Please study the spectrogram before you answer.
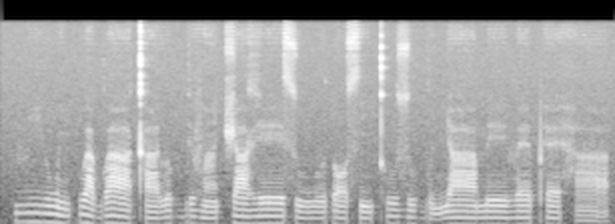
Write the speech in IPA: βiː˦wĩ˨ kʷa˦˨ɡʷaː˦˨ kʰa˨lʊ˦ɡ͡bɪ˦vã˨˦ t͡ʃa˦ ɣeː˦su˨wʊ˨˦ ɗɔ˨sĩ˨kʰu˦ zu˦ɡʷɪ˨ ɲaː˦meː˦ βɛ˦pʰɛ˦ ha˨

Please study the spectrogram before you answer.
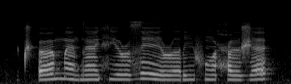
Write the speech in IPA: t͡ʃʼœ mɛ̃dɛ̃fʲøɹ zeɹə ɾifũ ħøʒɛ

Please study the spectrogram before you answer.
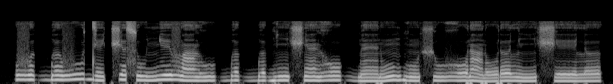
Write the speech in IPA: və˧ɡ͡bə˧vu˦ de˨t͡ʃə˦su˨ ɲe˦ vã˨ɣu˨ɡ͡bə˦˨ ɡ͡bə˧ɡĩ˧ ʃɛ̃˧ ɣo˦ ɡ͡bɛ̃˨ɾũ˦ ɡũ˧ʃu˦ ɣo˦ɾã˨ ɾo˨˦ɾə˦ lĩ˨˦ ʃeː˧lə˦

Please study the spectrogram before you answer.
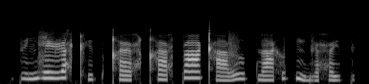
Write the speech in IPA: py˨nze˦ɭɪ˥ħʈʰy˩p qʰy˩ħqʰu˨ħ pɑ˥kʰɑ˩ vu˦p ɳɑ˨xu˥p mby˩ħ y˨p

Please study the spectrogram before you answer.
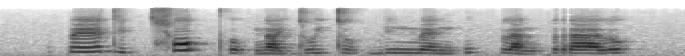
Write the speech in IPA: pɛː˦˥di˨˩t̚t͡ɕʰɔ˥˩ʔ pʰo˨˩k̚na˨˩jduː˦˥jtu˨˩ʔ bi˧nmɛː˨˩ŋpu˥˩k̚pla˩˦n praː˧lo˥˩k̚

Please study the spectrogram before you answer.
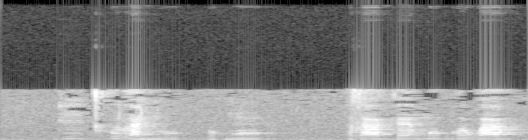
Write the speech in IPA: kiː˦kʰʊ˦la˨ɲu˦˨ | ʊ˨ɡʷũ˦ | za˦kɛ˦ mʊ˦ ɡʷɛ˦wa˦

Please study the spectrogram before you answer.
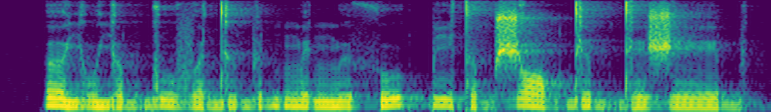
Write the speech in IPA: əjujəb ɡuvə dɨbebŋ͡meŋ͡mɨ θu k͡pitəb ʒɔb dɪbde ʒeb

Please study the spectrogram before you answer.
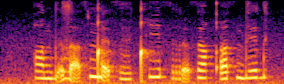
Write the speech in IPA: qɔndə̰za̰θŋ͡ǃɛ̰ θɛ̤ǃʰiːθ rə̰θəː qʼɪθndɪːd

